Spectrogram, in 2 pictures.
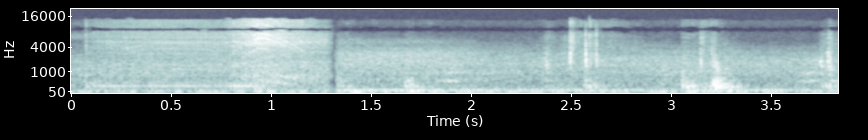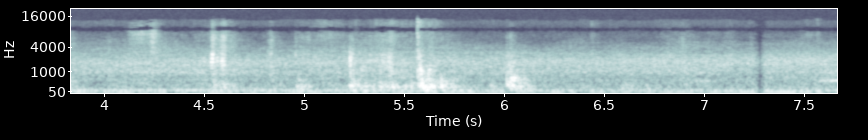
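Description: A cordless drill runs for under a second, driving a screw into the wooden corner of a raised bed. Then come knocks and scrapes of the wooden boards being pushed into line by hand, with two louder knocks at about three seconds and five and a half seconds.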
